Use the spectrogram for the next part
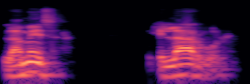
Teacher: el acento fuerte está en mesa árbol y es como que esta sílaba anterior perdiera un poco la fuerza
